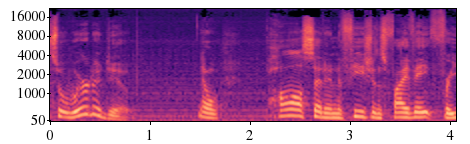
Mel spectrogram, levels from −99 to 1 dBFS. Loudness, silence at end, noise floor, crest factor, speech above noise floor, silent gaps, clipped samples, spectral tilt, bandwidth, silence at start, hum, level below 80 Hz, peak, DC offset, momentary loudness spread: -19 LUFS; 0 s; -43 dBFS; 14 dB; 25 dB; none; under 0.1%; -4.5 dB/octave; over 20 kHz; 0 s; none; -48 dBFS; -4 dBFS; under 0.1%; 13 LU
